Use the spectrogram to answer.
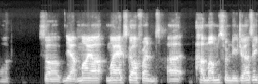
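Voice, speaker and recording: A fairly low-pitched man with an English accent, fairly slow and monotone, his loudness very even against a quiet background. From England. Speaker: podcast host. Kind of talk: podcast interview.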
